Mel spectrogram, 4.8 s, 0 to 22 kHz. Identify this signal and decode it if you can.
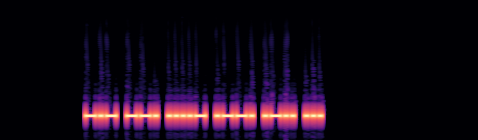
Morse code, heard as a keyed tone, about 36 wpm, 700 Hz. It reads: KG4PLS
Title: USA Call Signs - 6 Characters - Repeated 3x - 35wpm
